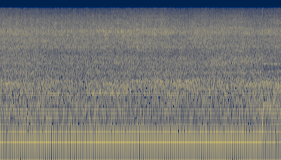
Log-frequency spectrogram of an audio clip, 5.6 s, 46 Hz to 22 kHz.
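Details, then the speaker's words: 1971 Cadillac DeVille 472 V8 on first start with freshly restored Quadrajet carburettor: deep, slightly uneven, low lumpy idle because the rebuilder set the fast idle too low; revs pick up a little, idle stays shaky, owner suspects an internal engine cause. "all right same drill as last time they got the fast idle set pretty low I don't know why they thought that was a good idea that picked up a little bit there nice coming on up"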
